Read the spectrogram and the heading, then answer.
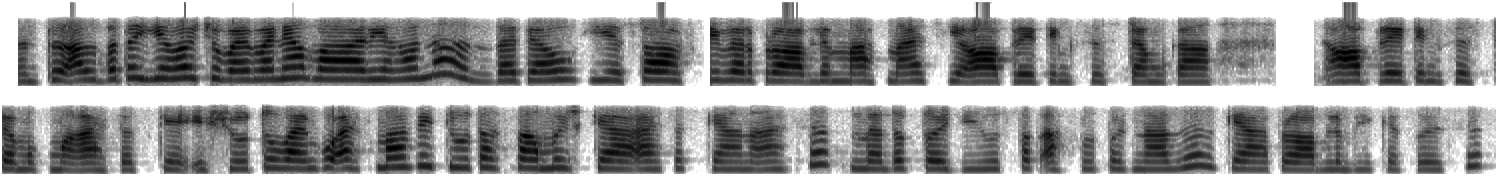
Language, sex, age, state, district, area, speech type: Kashmiri, female, 30-45, Jammu and Kashmir, Shopian, rural, conversation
